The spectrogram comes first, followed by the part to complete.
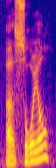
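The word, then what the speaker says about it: Soyal: solstice and one is soil s o Y al like royal with an S and that was a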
